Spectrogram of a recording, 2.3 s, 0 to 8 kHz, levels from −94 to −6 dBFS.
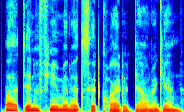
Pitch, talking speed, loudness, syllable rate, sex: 95 Hz, 235 wpm, -17 LUFS, 5.9 syllables/s, male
